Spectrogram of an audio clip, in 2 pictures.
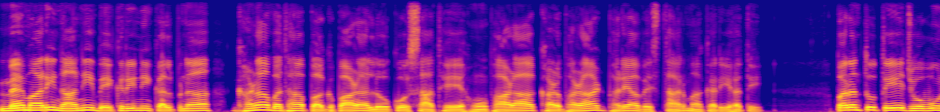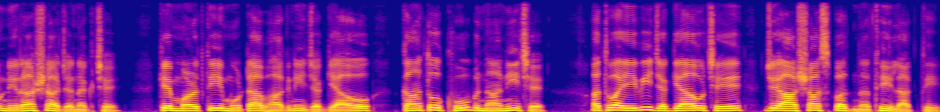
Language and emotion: Gujarati, sad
